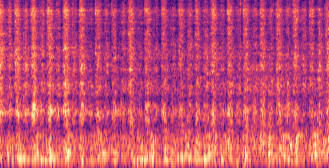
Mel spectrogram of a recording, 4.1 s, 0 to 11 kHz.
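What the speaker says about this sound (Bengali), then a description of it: "এবার আমি এখানে 1 টুকরো আদা, এই যে 1 টুকরো আদা নিয়েছি, এটা একটু গ্রেট করে দিয়ে দিচ্ছি।" A piece of ginger being grated for a mung dal and sweet potato snack, a rapid rhythmic rasping scrape repeating about four times a second, close and steady without pause.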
